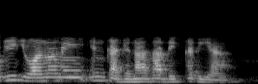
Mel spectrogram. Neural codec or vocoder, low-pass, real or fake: codec, 32 kHz, 1.9 kbps, SNAC; 3.6 kHz; fake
